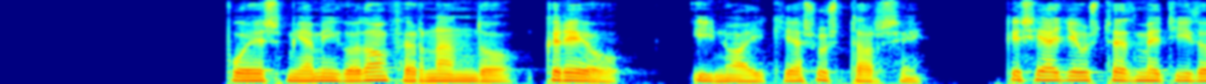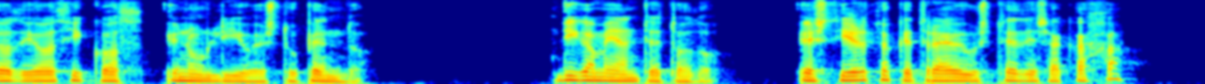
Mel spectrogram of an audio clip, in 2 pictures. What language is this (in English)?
Spanish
